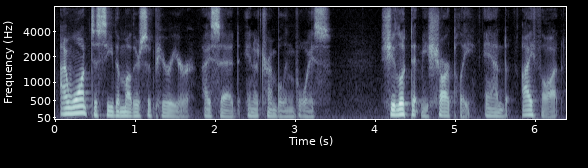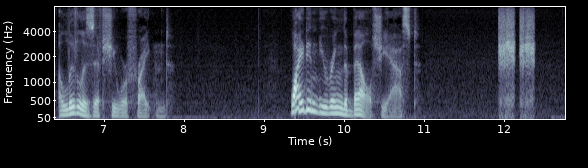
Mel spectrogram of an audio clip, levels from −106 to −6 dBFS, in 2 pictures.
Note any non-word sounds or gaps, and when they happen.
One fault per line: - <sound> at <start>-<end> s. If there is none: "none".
- laugh at 11.9-12.4 s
